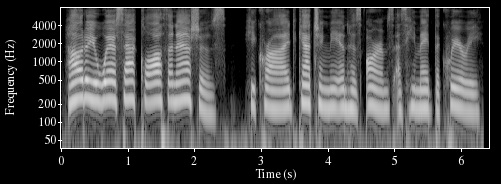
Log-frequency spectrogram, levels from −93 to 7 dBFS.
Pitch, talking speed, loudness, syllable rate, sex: 190 Hz, 175 wpm, -19 LUFS, 3.9 syllables/s, female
